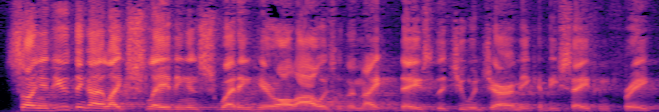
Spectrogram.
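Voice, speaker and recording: A man's voice: medium pitch, fast, a bit bright, lightly acted. An actor playing an abrasive, self-important New businessman, ranting impatiently in a theatrical comic monologue of phone calls. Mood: strained, placating. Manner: impatient, ranting, barking orders and repeating himself. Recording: reverberant hall.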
